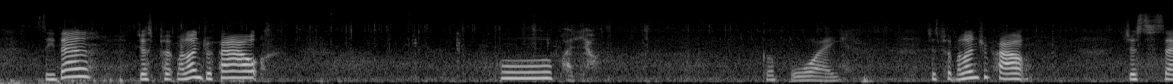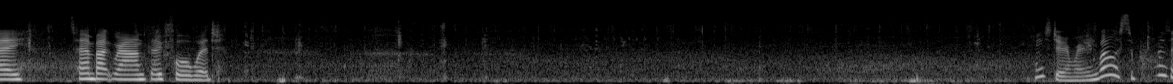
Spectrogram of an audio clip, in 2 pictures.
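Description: A horse walks with soft hoof thuds on grass.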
